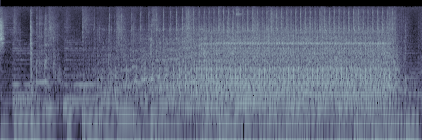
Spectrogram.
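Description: Household electric sewing machine stitching a seam through layered cotton fabric, running up to speed over the first two seconds or so and then holding steady, with background music underneath.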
